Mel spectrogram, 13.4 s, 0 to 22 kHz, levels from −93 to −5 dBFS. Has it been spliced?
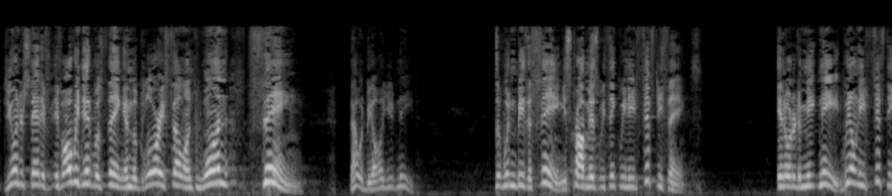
yes; 4 cuts; at 1.5 s, 2.9 s, 7.4 s, 8.6 s

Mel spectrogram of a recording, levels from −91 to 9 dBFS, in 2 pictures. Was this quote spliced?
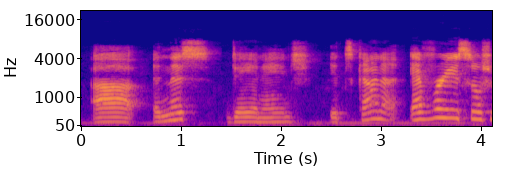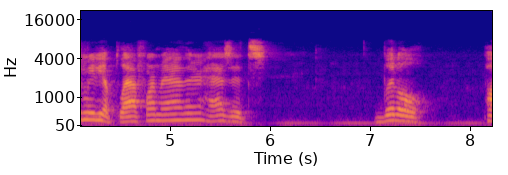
yes; 3 cuts; at 1.4 s, 2.4 s, 3.2 s

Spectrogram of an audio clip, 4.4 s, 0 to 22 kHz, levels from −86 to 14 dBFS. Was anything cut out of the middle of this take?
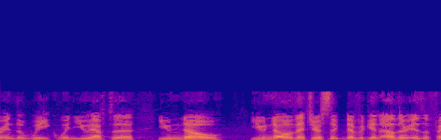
no; 0 cuts

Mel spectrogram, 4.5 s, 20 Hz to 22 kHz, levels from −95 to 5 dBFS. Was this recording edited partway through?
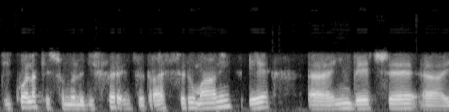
yes; 1 cut; at 2.4 s

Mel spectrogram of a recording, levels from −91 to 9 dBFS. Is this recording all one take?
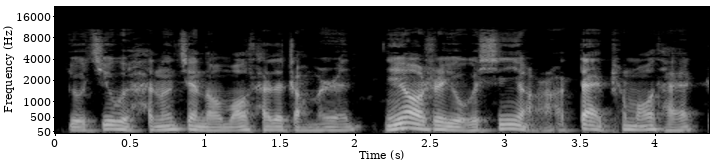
no; 1 cut; at 2.1 s

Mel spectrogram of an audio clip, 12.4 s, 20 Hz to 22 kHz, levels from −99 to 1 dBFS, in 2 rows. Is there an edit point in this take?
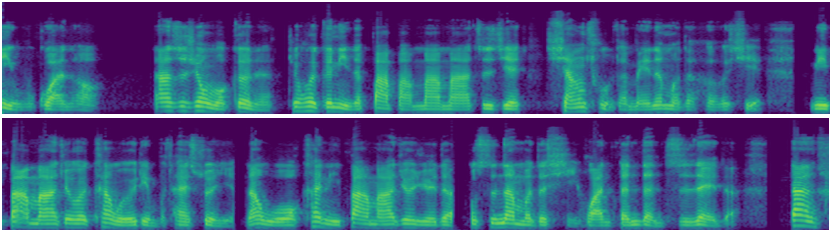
yes; 1 cut; at 2.1 s

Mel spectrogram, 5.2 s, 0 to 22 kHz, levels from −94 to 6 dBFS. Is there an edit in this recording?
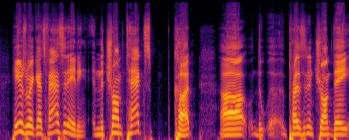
no; 0 cuts

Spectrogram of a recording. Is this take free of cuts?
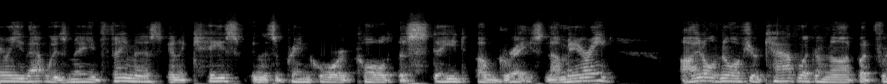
yes; 0 cuts

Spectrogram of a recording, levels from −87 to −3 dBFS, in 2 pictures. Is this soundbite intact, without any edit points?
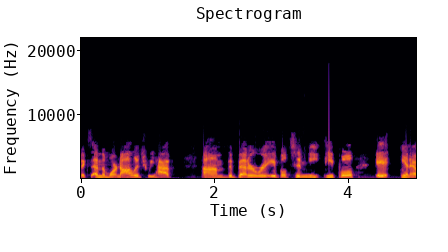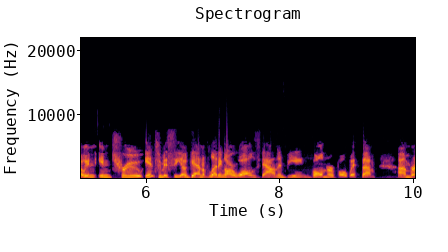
yes; 0 cuts

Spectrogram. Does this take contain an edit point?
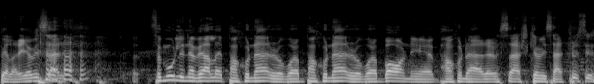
yes; 1 cut; at 3.0 s

